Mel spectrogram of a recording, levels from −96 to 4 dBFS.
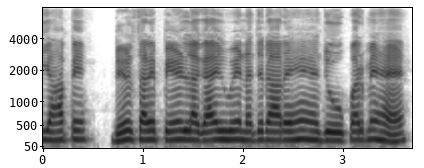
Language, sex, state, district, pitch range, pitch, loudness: Hindi, male, Jharkhand, Garhwa, 180-190 Hz, 185 Hz, -11 LUFS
